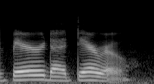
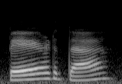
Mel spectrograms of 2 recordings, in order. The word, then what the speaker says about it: verdadero: American accent, you say verdadero. But in Spanish, you pronounce the V like a B and the D like a TH. So you say verdadero.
